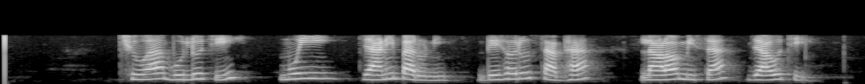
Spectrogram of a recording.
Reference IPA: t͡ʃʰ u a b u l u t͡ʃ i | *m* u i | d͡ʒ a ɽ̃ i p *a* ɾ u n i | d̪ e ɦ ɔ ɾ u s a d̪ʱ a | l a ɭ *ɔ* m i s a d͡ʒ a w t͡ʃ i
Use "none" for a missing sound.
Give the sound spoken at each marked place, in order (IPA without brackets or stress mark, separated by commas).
m, a, ɔ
